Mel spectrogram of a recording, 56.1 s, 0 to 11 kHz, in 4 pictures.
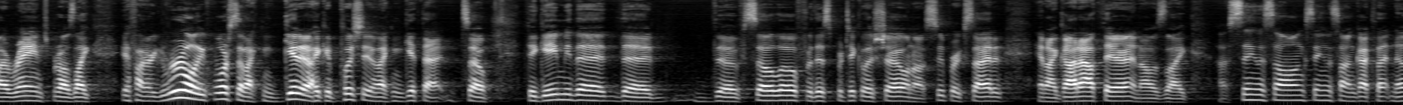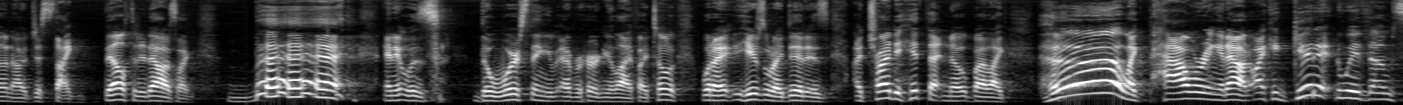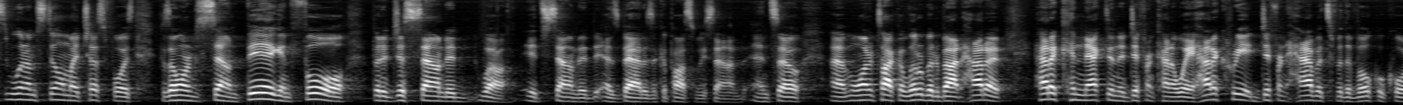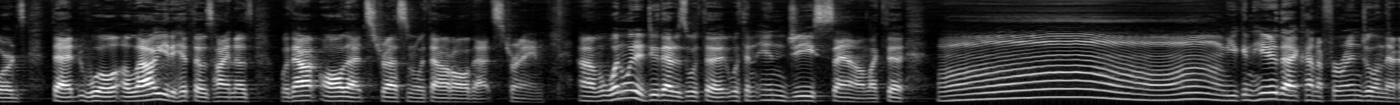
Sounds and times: Speech: 0.0 - 56.0.

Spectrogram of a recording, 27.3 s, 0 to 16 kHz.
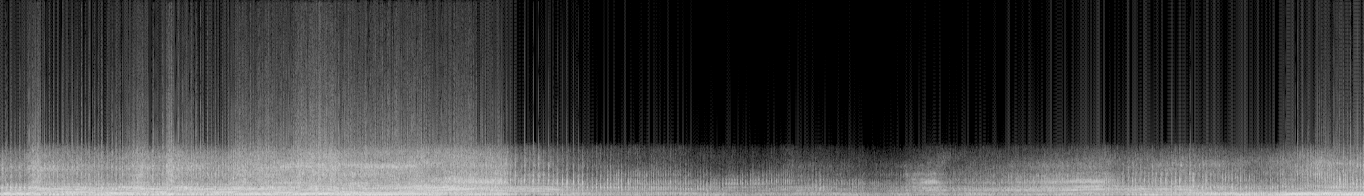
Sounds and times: Motorcycle: 0.0 - 27.2
Outside, urban or manmade: 0.0 - 27.2.

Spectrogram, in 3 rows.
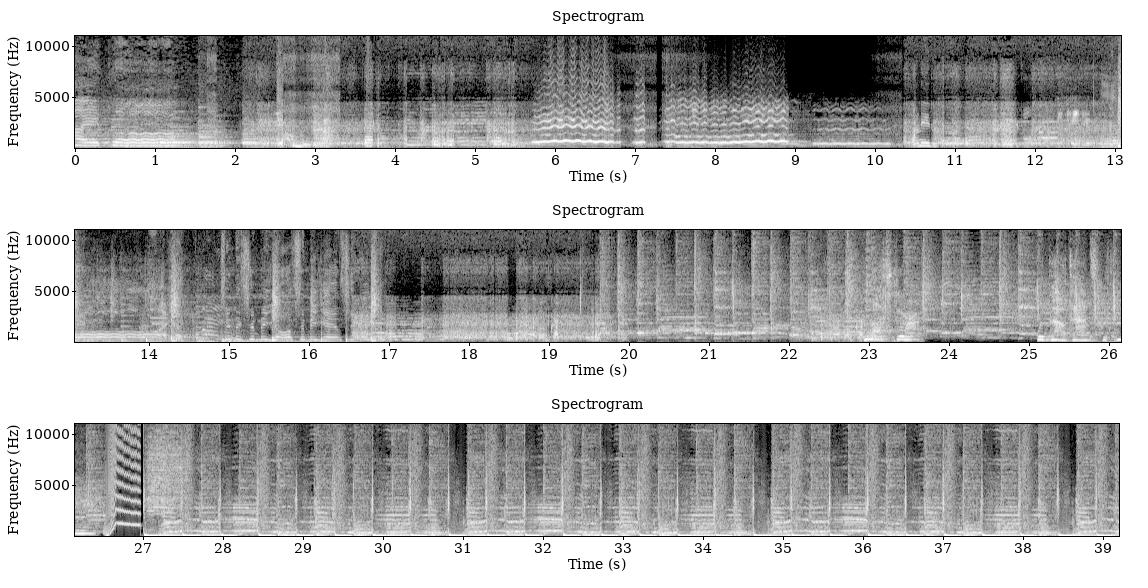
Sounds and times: Music: 0.0 - 39.2.

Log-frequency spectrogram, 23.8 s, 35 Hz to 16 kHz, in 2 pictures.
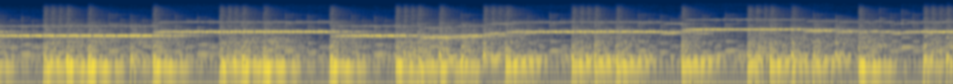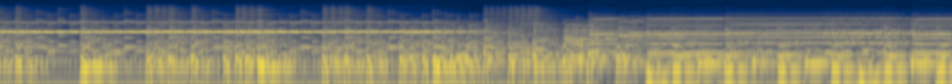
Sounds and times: Music: 0.0 - 23.8.

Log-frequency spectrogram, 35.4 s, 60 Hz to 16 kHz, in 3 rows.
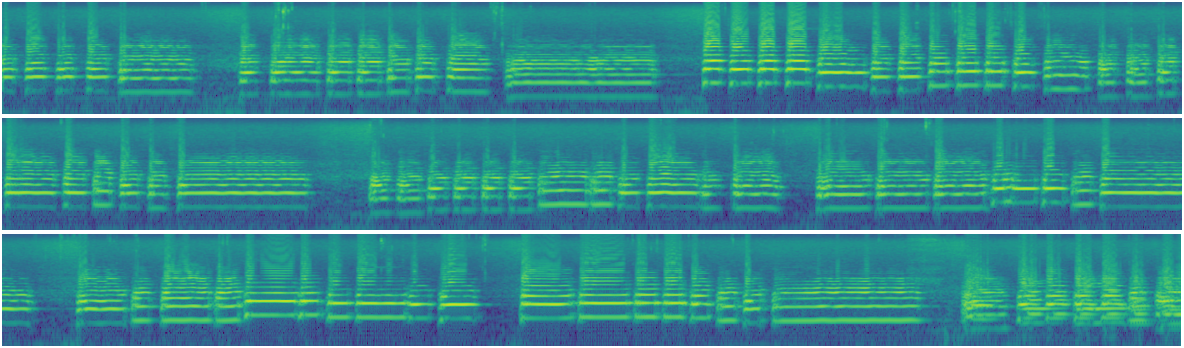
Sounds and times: Brass instrument: 0.0 - 35.3.

